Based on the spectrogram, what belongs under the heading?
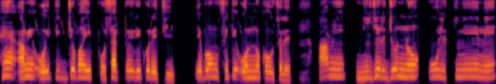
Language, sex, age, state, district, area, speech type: Bengali, male, 18-30, West Bengal, Purba Medinipur, rural, spontaneous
